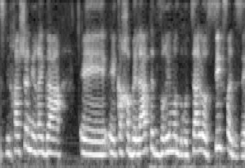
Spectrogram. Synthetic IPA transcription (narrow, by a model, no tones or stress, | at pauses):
sliχaʃeaniʁeɡa | ekaχabelat̪ad̪vaʁimod̪ʁo̞t͡saleosifalze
